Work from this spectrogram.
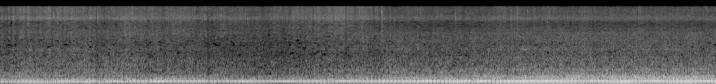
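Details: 1963 MTD Lawn Flite lawn tractor after ignition rebuild, mowing: steady small-engine drone climbing over several seconds and staying high under load; running too fast, throttle and governor not right, had to throttle all the way down.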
